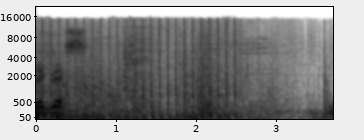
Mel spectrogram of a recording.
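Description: An electric weapon crackles and buzzes rapidly.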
